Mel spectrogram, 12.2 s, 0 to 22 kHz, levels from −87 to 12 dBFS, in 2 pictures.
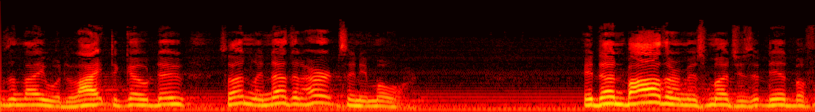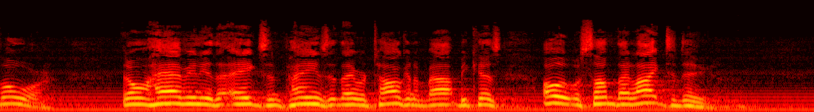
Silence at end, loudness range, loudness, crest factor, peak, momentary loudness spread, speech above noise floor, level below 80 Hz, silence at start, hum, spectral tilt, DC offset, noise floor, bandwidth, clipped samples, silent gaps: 0 s; 3 LU; -24 LUFS; 16 dB; -8 dBFS; 12 LU; 21 dB; -46 dBFS; 0 s; none; -7.5 dB/octave; under 0.1%; -44 dBFS; 10 kHz; under 0.1%; none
